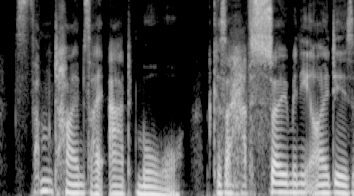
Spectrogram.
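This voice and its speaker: A woman with a British accent talks at a moderate pace in a dry, close sound with no echo. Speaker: children's wellbeing podcast host. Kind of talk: talk to young listeners.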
